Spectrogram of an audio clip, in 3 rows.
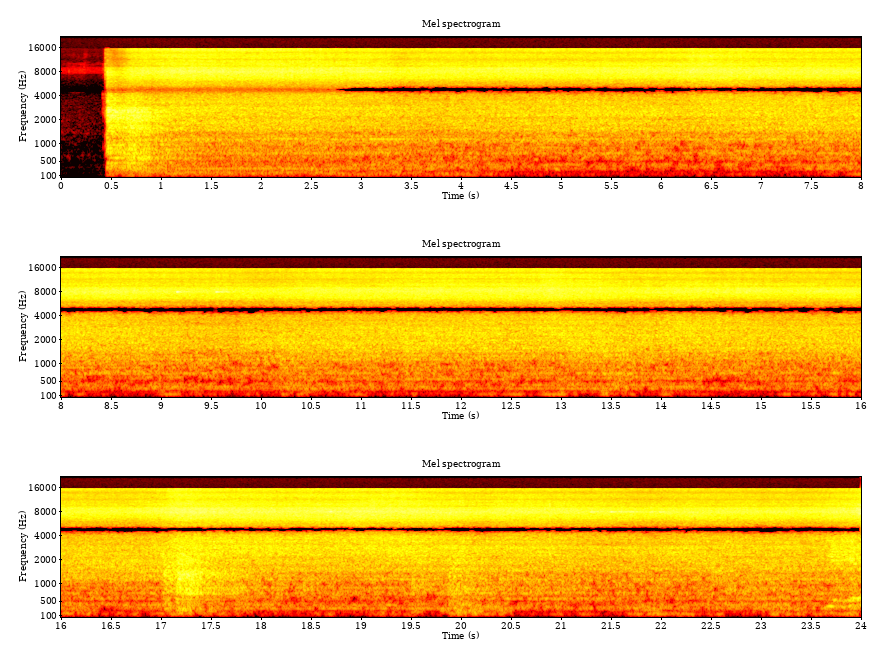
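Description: Electric marble floor grinding machine running steadily, its grinding head working over a wet marble floor, a loud even noise that starts abruptly just after the start. A brief louder sound rises over it about 17 seconds in.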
